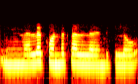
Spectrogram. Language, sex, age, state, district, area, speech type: Tamil, female, 45-60, Tamil Nadu, Cuddalore, rural, conversation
